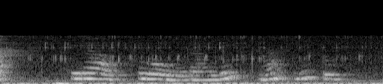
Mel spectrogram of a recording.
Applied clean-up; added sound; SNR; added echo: none; Trickle, dribble; 0 dB; reverberation time 0.7 s.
